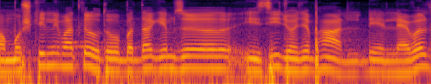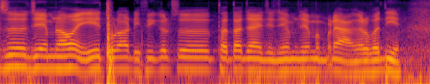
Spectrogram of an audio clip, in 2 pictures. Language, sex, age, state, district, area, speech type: Gujarati, male, 18-30, Gujarat, Aravalli, urban, spontaneous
